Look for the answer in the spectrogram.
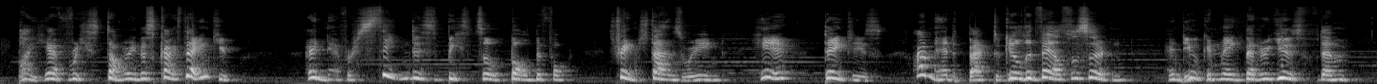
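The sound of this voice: A squeaky, put-on character voice with fairly high pitch moves at a moderate pace over faint music in the background.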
